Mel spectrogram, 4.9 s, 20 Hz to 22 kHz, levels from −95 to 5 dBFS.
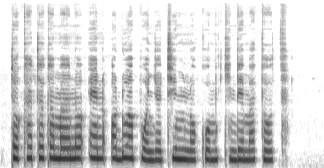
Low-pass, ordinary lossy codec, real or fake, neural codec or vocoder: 19.8 kHz; none; real; none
